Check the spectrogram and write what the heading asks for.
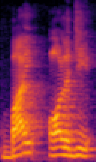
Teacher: तो इसमें स्ट्रेस किस पे, इसमें सेकंड सिलेबल में स्ट्रेस है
